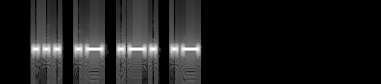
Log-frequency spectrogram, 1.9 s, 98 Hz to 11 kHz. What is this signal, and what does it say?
Morse code, heard as a keyed tone, about 48 wpm, 700 Hz. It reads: SARA
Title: USA Common Names - 45wpm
